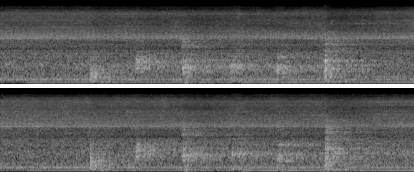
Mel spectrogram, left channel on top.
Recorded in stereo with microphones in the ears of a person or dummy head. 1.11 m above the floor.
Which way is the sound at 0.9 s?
10° right (ahead or behind).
